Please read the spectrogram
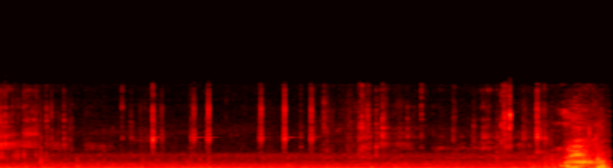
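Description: Sparse light clicks and small water patters as a pike hooked on a jerkbait is handled and lifted at the waterline, over a steady low hum.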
